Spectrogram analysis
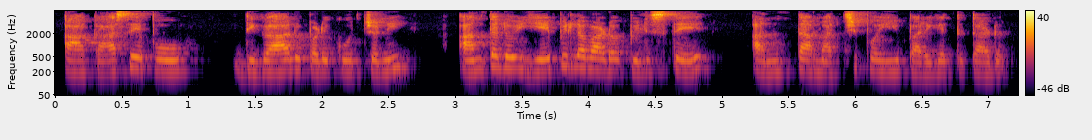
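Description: A woman from Andhra Pradesh, India, narrating a serialized audio novel at a steady, even pace. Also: mid-range voice, a little slow. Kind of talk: storybook narration. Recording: dull lo-fi recording.

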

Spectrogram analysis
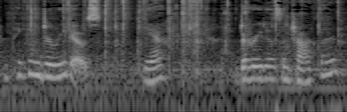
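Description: A woman vlogger with a sick, rough voice, chatting casually and eagerly at home and thinking out loud. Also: medium pitch, brisk. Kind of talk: casual vlog chat. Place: home kitchen. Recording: noisy home recording.

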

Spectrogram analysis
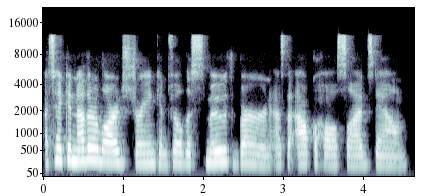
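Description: A middle-aged woman reading her own memoir aloud in a measured, reflective and confessional way. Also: mid-range voice, steady tone, clean tone. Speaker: author.

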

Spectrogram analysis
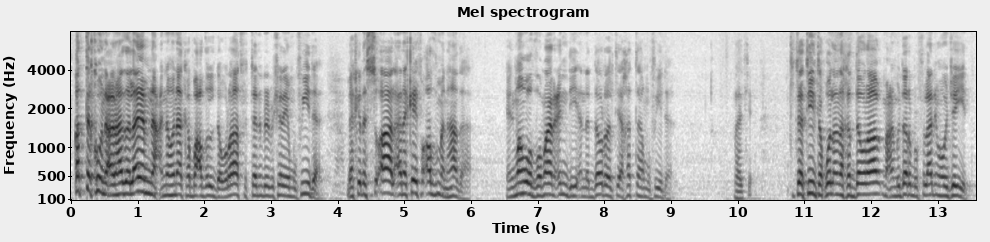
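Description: An Iraqi man with an Iraqi Arabic accent answers interview questions as an academic guest, his voice on the high side and rapid-fire, with the highs cut off. He argues his case by acting out imagined back-and-forth dialogues.

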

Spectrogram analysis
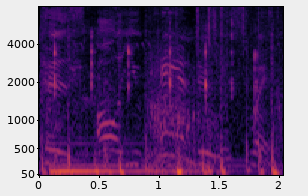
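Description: A woman's voice: high voice, expressive, moderate pace, loud music behind the voice. An actress playing a blunt, sardonic American woman bounty hunter in a western video game. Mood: dry, mocking. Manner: blunt, threatening, dry.

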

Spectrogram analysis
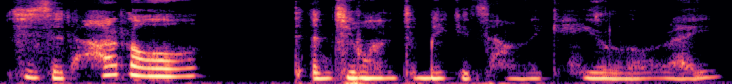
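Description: A woman hosting a livestream, chatting casually in a breathy ASMR whisper with a playful, rambling manner, very close to a binaural microphone. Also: fairly high pitch, little pitch movement, a little fast, darkish tone. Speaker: livestream host.

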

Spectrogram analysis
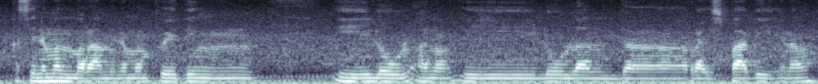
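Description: Slow, halting middle-aged Filipino man. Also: medium pitch, monotone. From Philippines. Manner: slow and halting, mixing English phrases. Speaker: municipal agriculturist. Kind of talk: documentary interview. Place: indoors by a window. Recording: interview with audible background noise.

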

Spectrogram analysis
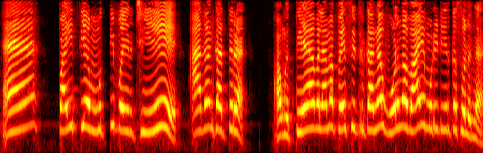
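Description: A woman's voice: very high voice, fast, pushed and bright. A woman playing a young daughter-in-law who is filming a vlog and talks back to her mother-in-law in a comedy sketch. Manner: sugary to the camera, defensive. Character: young vlogging daughter-in-law, sweet then snippy. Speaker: vlogger.

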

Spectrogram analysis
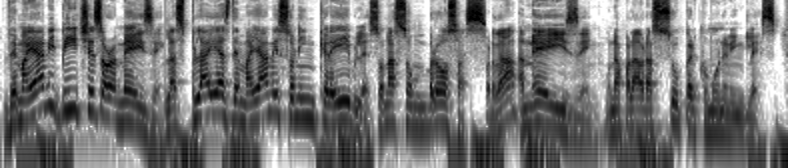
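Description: A man teaching English, with an American accent in the English words and an animated, up-and-down delivery. He drills each phrase slowly and stretches the sounds, then hurries through quick side remarks. Quiet music plays in the background. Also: mid-range voice. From Sweden. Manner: explains phrases step by step, exaggerates pronunciation; lively, shifting pace between slow drills and quick asides. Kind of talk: bilingual language lesson.

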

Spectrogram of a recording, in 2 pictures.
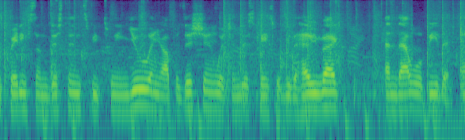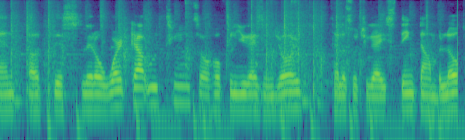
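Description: A man giving a casual, explanatory instructional voice-over as the host of a boxing workout channel, addressing viewers informally. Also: mid-range voice.

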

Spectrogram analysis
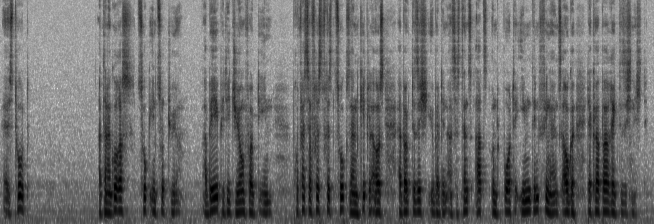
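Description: A man narrating an audiobook in a measured, even way. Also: medium pitch, slightly rough. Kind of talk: scripted narration.

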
